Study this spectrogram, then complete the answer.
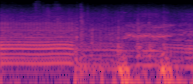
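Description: Game car in NFS Unbound, steady engine drone that drops off midway, followed by rougher lower rumbling and a couple of short thumps, close and alone.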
